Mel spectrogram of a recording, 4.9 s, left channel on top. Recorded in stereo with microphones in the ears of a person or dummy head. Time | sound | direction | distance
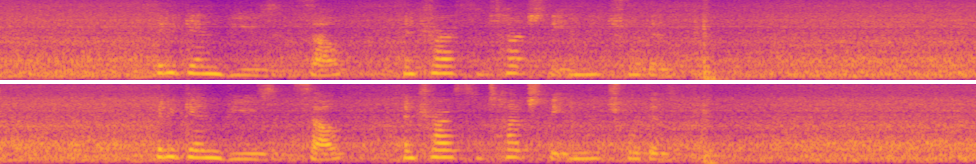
0.8 | a woman speaking | 65° right (ahead or behind) | 3 m
3.5 | a cupboard door | 10° left (ahead or behind) | 3 m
